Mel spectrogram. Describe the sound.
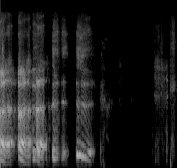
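A voice imitates gagging or retching with a burst of harsh, throaty heaves, then a pause and a few faint, rough noises at the end.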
